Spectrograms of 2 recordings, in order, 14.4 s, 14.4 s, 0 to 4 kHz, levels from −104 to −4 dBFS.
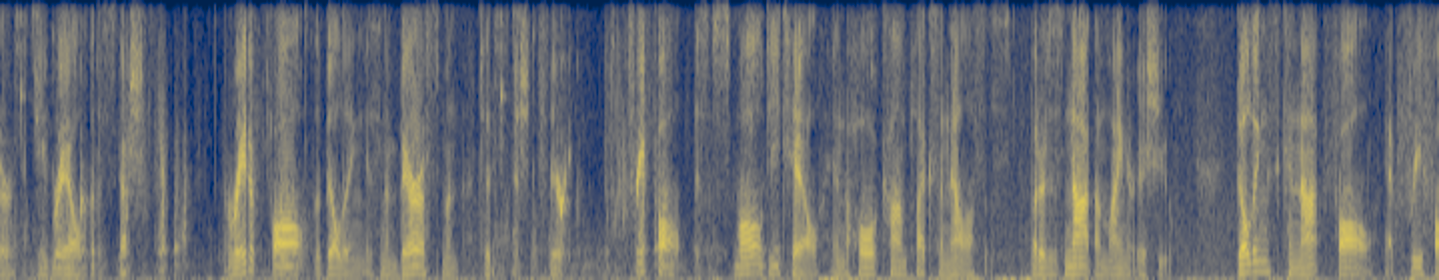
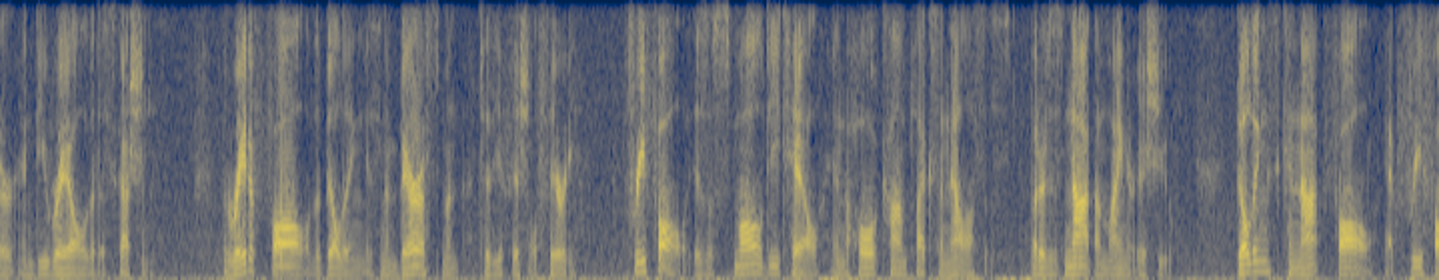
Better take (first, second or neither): second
